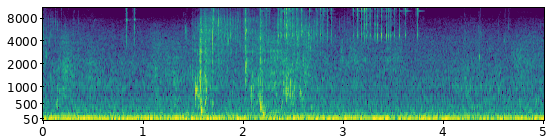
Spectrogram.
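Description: A hooked smallmouth bass splashing at the surface of the creek as it fights the line, with a few splashes about one and a half to two and a half seconds in, over a steady low rumble.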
